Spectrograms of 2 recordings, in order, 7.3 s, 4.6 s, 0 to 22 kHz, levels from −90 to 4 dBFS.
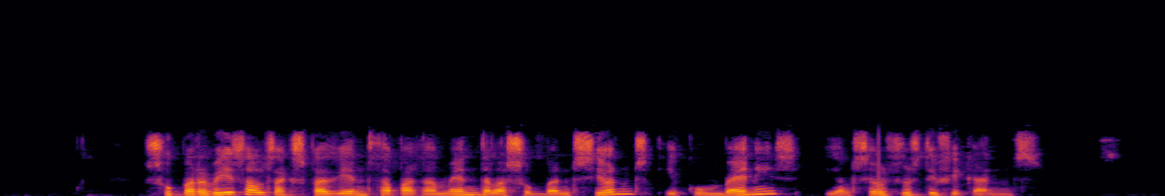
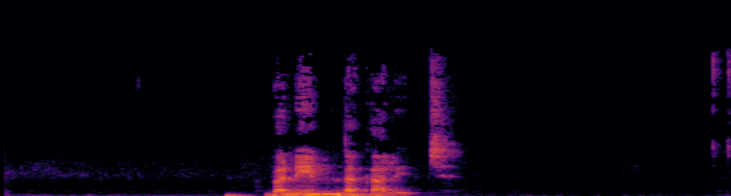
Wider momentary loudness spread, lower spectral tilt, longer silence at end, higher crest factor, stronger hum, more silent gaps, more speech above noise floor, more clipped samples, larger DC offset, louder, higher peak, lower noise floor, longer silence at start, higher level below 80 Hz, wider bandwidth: second, 12 LU vs 18 LU; about the same, -4 dB/octave vs -4.5 dB/octave; second, 0.8 s vs 1.75 s; about the same, 20 dB vs 20 dB; neither; neither; second, 47 dB vs 53 dB; neither; neither; first, -23 LUFS vs -27 LUFS; first, -4 dBFS vs -12 dBFS; second, -70 dBFS vs -80 dBFS; second, 0.9 s vs 1.4 s; about the same, -62 dBFS vs -60 dBFS; second, 7.6 kHz vs 16 kHz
